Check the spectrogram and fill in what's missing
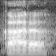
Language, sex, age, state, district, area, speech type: Punjabi, male, 45-60, Punjab, Rupnagar, rural, read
